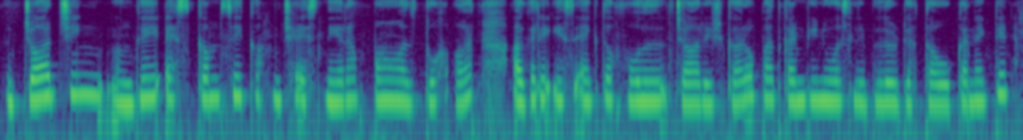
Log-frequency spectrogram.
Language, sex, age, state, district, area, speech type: Kashmiri, female, 18-30, Jammu and Kashmir, Baramulla, rural, spontaneous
